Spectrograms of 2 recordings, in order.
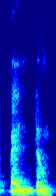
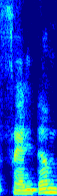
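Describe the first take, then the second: First: The word begins with a p sound. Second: The word begins with an f sound. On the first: The speaker calls it wrong. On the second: The speaker calls it right.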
